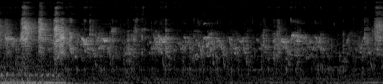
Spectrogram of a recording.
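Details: Pet budgerigars in their home play area chatter busily, with dense bursts of high chirps and squawky notes overlapping in quick irregular succession and a brief low rumble at the start.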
